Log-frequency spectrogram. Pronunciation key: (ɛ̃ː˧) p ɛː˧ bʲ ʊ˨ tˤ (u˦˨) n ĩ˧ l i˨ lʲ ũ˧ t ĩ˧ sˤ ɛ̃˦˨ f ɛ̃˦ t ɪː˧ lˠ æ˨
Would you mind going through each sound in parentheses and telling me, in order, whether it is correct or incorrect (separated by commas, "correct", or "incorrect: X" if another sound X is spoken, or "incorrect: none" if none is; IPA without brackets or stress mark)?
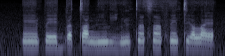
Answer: correct, correct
